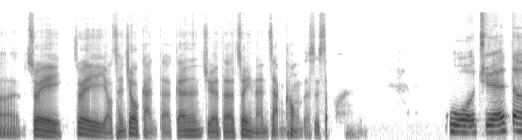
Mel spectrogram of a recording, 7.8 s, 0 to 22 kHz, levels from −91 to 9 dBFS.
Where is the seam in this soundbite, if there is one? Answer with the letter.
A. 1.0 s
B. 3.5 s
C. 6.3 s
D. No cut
A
